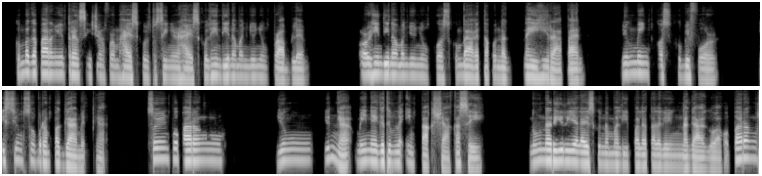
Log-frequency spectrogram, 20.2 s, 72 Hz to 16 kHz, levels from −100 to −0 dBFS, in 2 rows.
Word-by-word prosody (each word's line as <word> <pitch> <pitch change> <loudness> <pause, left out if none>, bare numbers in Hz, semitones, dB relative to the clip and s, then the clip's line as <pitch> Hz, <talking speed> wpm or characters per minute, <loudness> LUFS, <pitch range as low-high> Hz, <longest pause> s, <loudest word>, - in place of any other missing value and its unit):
Kumbaga 170 0 +1
parang 160 -1 +5
iyong 155 -2 -5
transition 140 -3 0
from 130 0 -6
high 125 -2 +2
school 130 0 -5
to 120 - -8
senior 125 -2 -3
high 115 -1 +1
school 130 +4 -3
hindi 135 -1 0
naman 135 -1 -4
iyon 130 0 -6
iyong 120 - -19
problem, 110 -1 -1 0.7
or 150 -2 +2
hindi 155 +1 +2
naman 150 -1 +1
iyon 140 -1 -4
iyong 130 -2 -11
cause 125 -1 -5
kung 130 - -12
bakit 130 -2 +2
ako 125 -1 -4
nag 120 -3 -3 0.2
nahihirapan. 110 -5 0 0.5
Iyong 155 +2 -4
main 165 -2 -2
cause 135 -1 -6
ko - - -12
before 110 -5 -4 0.5
is 165 - -1
iyong 180 -2 -4
sobrang 155 -2 -1
paggamit 125 -5 +2
nga. - - -7 0.5
So 190 - 0
iyon 195 0 -1
po 185 -1 -1
parang 170 0 +4 0.7
iyong 175 +2 -5 0.2
iyon 195 +2 -3
nga, 125 -4 +4
may 160 +1 -1
negative 160 -2 +3
na 150 - +1
impact 135 -6 0
siya 100 -2 0
kasi, 105 -7 +2 0.7
noong 160 +3 -1
nare-realize 165 -4 +5
ko 145 - -5
na 135 - -2
mali 135 -1 -2
pala 130 -1 0
talaga 125 -1 -1
iyong 120 0 -5
nagagawa 105 -3 +1
ko, - - -6
parang 200 +1 +4
135 Hz, 180 wpm, -24 LUFS, 125-160 Hz, 0.7 s, parang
